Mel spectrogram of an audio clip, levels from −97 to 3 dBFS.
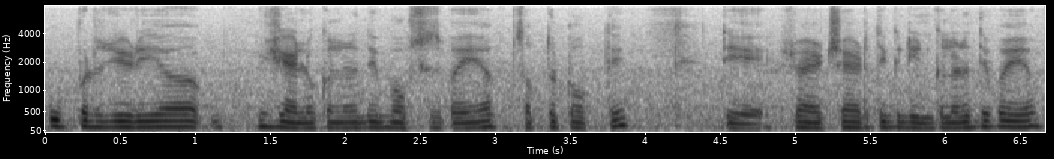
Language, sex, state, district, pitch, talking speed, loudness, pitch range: Punjabi, male, Punjab, Kapurthala, 130 Hz, 200 wpm, -16 LUFS, 125-140 Hz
